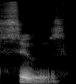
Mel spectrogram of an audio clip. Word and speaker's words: Suze: finch off a ledge she was susie until ninth grade when she stopped when she dropped the i now it's pronounced sues yes please god i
